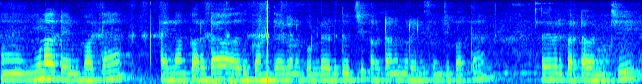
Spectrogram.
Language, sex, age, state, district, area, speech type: Tamil, female, 18-30, Tamil Nadu, Kallakurichi, rural, spontaneous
